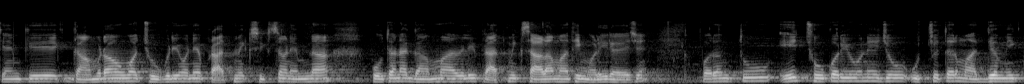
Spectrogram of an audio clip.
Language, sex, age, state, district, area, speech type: Gujarati, male, 30-45, Gujarat, Ahmedabad, urban, spontaneous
